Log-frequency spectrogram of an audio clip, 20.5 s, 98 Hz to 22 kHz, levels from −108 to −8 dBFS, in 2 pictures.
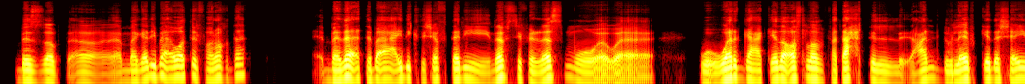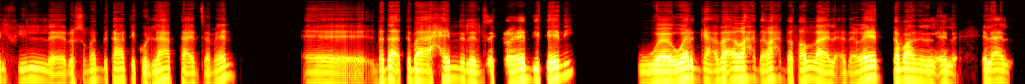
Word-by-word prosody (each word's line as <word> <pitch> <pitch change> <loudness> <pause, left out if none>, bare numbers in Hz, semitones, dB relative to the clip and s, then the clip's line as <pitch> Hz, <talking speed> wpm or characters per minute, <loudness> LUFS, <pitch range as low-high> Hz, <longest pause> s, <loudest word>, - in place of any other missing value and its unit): بالضبط 120 -2 -4
آه، 95 -2 -12
لمّا 115 +2 -9
جالي 135 +6 -2
بقى 175 -3 -4
وقت 155 +2 0
الفراغ 145 0 -6
ده، 175 +4 -10 0.7
آآ، - - -23
بدأت 125 +4 +2
بقى - - 0
أعيد 135 +1 -4
اكتشاف 135 -1 -8
تاني 130 -7 -4
نفْسي 140 +1 0
في - - -11
الرسم 145 +7 -1
و 120 - -8 0.2
و - - -2 0.8
و - - -5
وأرجع 135 +2 +3
كده، 135 +4 +3
أصلًا 140 -2 0
فتَحت 135 +4 +1
ال 110 -5 -8
عندي 130 +5 -7
دولاب 120 +5 +2
كده 130 -1 -2
شايل 130 +2 -4
فيه 125 +1 -12 0.4
الرسومات 110 +5 -9
بتاعتي 130 +1 -5
كلّها، 120 +3 -3
بتاعة 100 -7 -6
زمان، 130 - -5 0.7
آآ، 105 -1 -6
بدأت 135 - +3
بقى 120 -3 +3
أحِن 140 +4 -1
للذكريات 115 +1 +2
دي 130 -1 0
تاني 150 - +4 0.6
و 115 +1 +6
وأرجَع 130 -1 +5
بقى 135 - +5
واحدة، 140 0 +2
واحدة 135 -3 -2
أطلّع 125 -1 +1
الأدوات، 105 +9 +2
طبعًا 130 +1 +6
ال 115 -3 -3 0.2
ال - - -10 0.3
القل 125 -2 0
125 Hz, 155 wpm, -24 LUFS, 115-140 Hz, 0.8 s, و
